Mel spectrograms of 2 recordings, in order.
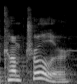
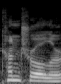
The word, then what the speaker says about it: Comptroller: System let's review the Comptroller sometimes pronounced controller or comptroller is a city-wide four-year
